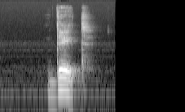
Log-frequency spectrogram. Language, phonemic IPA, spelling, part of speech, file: Dutch, /deːt/, deed, verb, Nl-deed.ogg
- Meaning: singular past indicative of doen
